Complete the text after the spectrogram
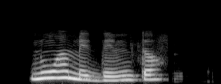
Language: Gen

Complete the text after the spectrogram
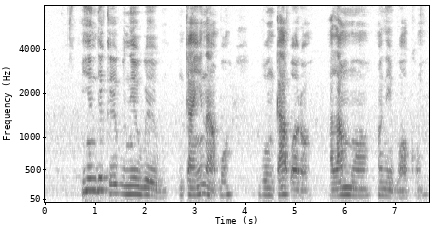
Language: Igbo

